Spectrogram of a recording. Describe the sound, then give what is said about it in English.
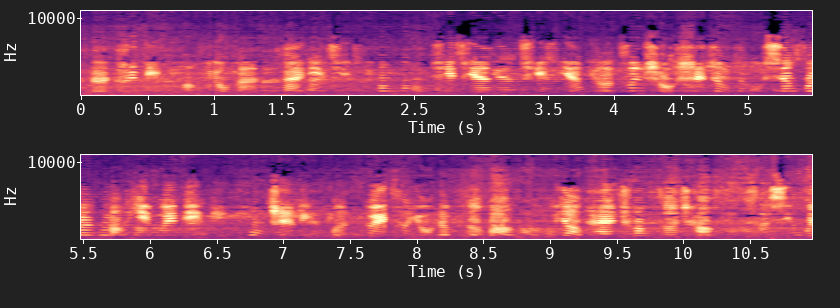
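A tinny, amplified voice blares instructions through a loudspeaker on a drone overhead during the COVID lockdown in Shanghai, steady and insistent over a faint mechanical hum, echoing across an otherwise quiet city. “But breaking through the silence, drone instructions.”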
